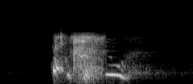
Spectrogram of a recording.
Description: a variety of my sneezes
